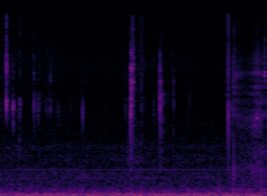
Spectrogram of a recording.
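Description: Faint, scattered light clicks of a small plastic door/window contact sensor being handled, over a low steady room hum.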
